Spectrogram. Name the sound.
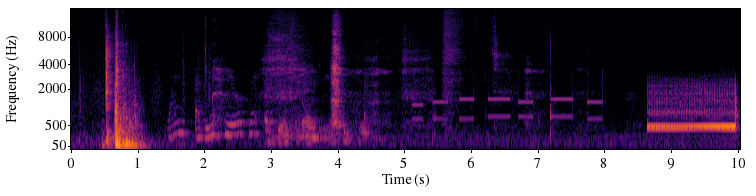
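telephone being dialed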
